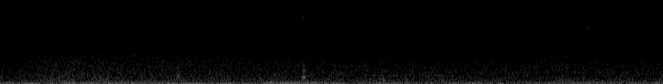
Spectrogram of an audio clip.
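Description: Faint outdoor ambience: a low steady rumble, with small birds chirping briefly now and then.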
